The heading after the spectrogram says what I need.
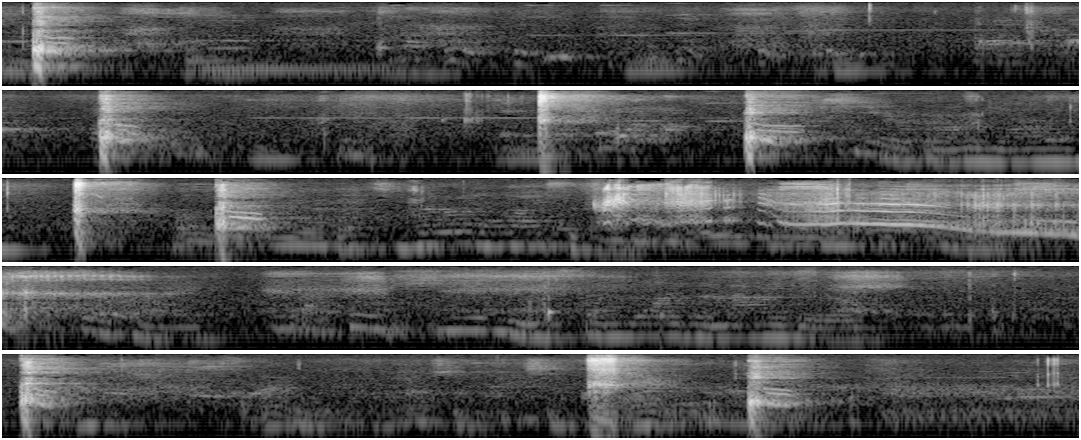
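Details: Young boy and his mother trading short, deliberate forced coughs, with a playful voiced squeal midway; voluntary (fake) cough.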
